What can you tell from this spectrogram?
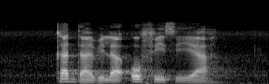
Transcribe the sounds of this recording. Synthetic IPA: kʰʼadʱaβilaʔofisija

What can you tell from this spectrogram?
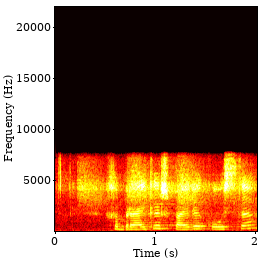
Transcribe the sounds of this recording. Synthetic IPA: χəbrœɥkərsbəjdəkɔstə

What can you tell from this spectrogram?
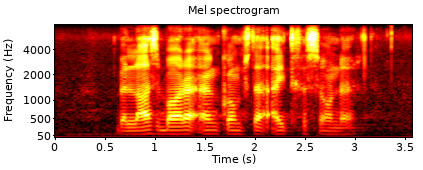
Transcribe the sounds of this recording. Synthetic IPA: bəlɐsbɑːɾəʔəŋkɔmstəʔœɥtχəsɔndə̰rt

